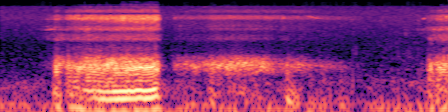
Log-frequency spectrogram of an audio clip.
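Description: A loud rattling snore on one breath in, followed by quieter noisy breathing out; snoring in a sleeping small dog.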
